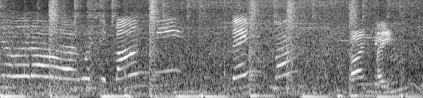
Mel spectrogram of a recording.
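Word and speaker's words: mì: we're getting a little, what's it, banh mi? Banh? Banh mi. Me.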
